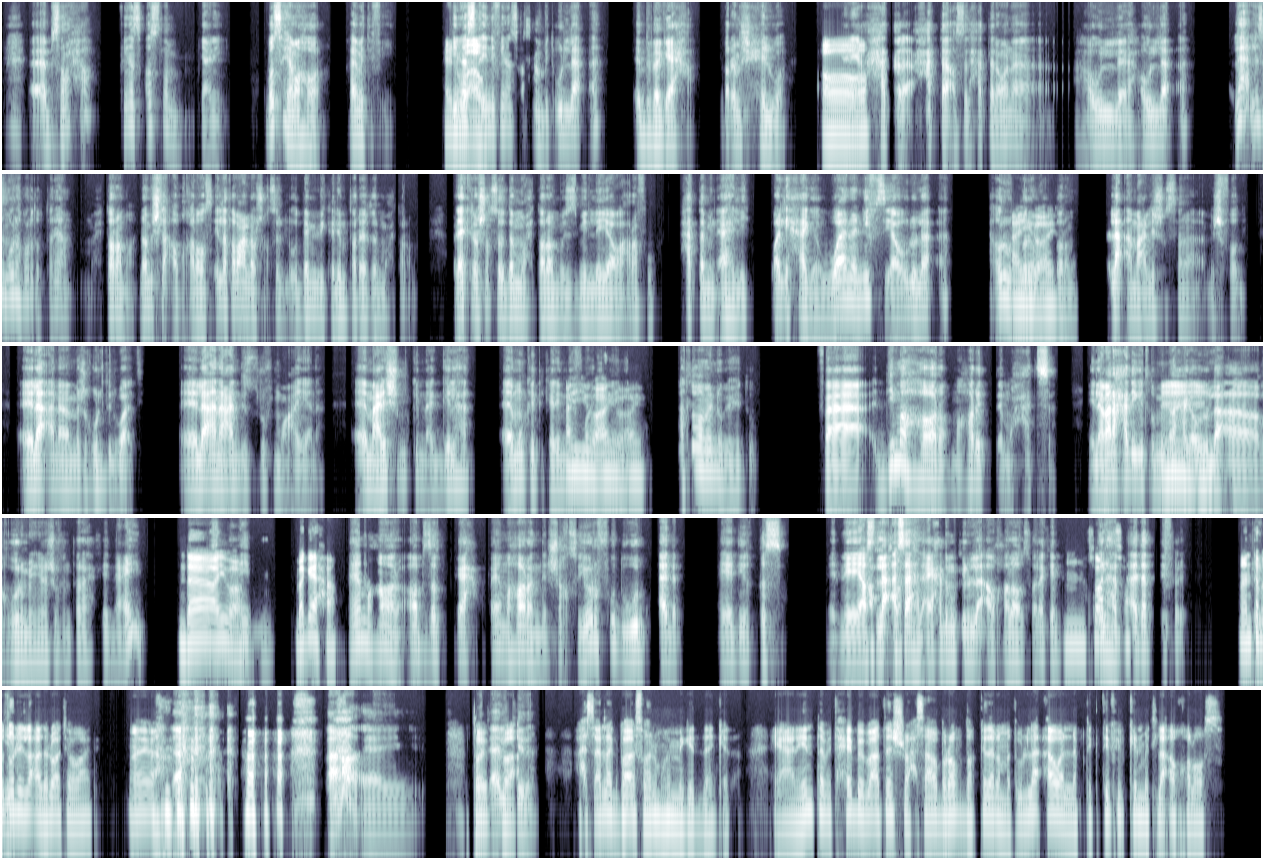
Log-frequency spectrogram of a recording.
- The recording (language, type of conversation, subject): Arabic, podcast, إزاي أحط حدود وأعرف أقول لأ بسهولة؟
- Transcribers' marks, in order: tapping; laugh; laughing while speaking: "آه، يعني"; laughing while speaking: "أيوه"; giggle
